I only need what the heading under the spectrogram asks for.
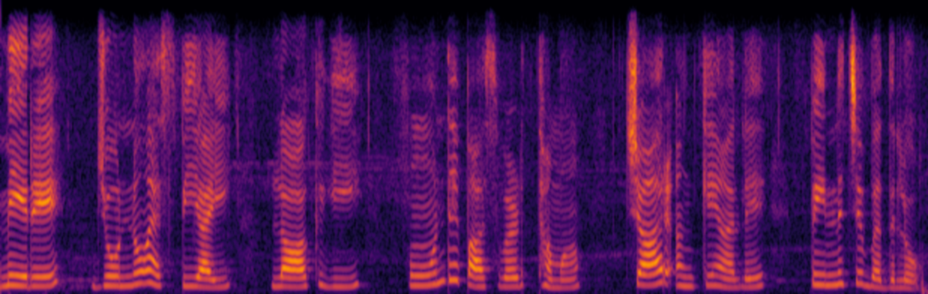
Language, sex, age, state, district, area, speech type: Dogri, female, 18-30, Jammu and Kashmir, Udhampur, urban, read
